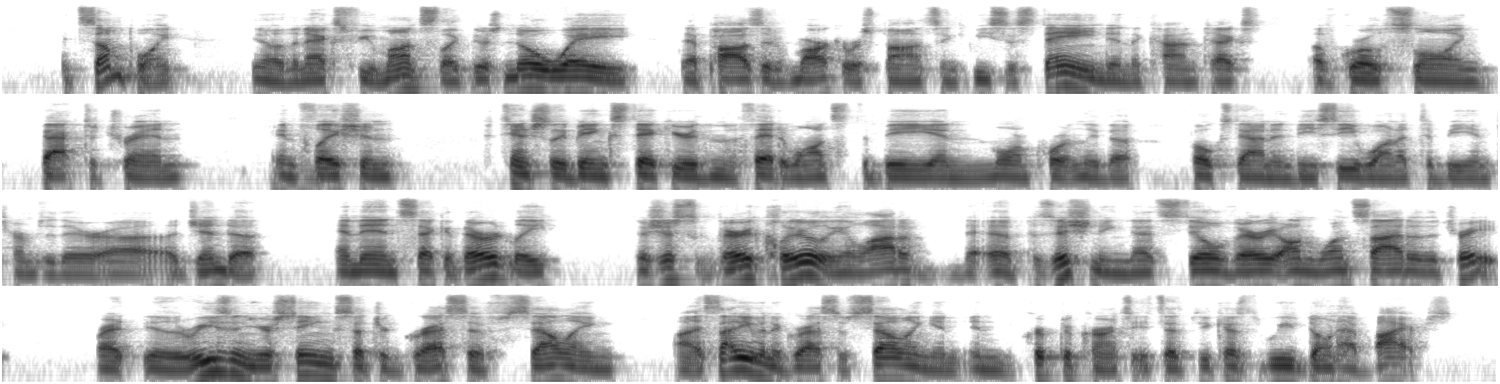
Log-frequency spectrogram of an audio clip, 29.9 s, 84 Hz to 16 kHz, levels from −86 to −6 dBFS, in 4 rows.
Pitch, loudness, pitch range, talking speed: 90 Hz, -24 LUFS, 85-100 Hz, 210 wpm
